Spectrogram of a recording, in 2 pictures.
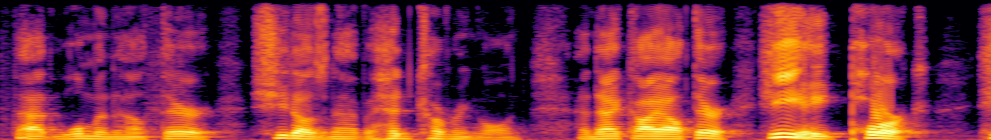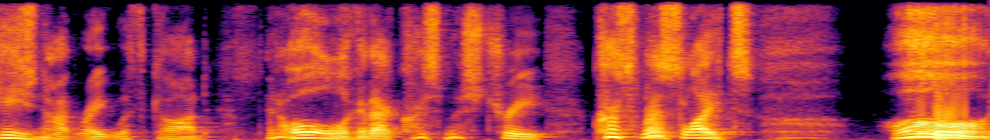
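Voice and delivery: loud, scandalized mock legalist, rising in outrage; judgmental legalist. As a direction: mimic a shocked, finger-pointing legalist. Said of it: "start to get very legalistic".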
